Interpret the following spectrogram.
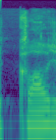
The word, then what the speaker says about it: Claude: e ele é aquele ele é Cloud que se escreve mas ele é francês daí tu que sabe falar francês e me falaram assim ah isso aqui tem que falar clou é se é Claude é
